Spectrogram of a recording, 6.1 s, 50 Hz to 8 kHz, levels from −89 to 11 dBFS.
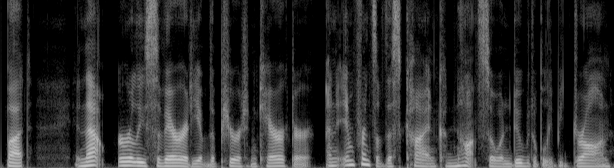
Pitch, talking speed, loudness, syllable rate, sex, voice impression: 155 Hz, 195 wpm, -20 LUFS, 6.5 syllables/s, female, feminine, very adult-like, slightly fluent, intellectual, slightly strict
